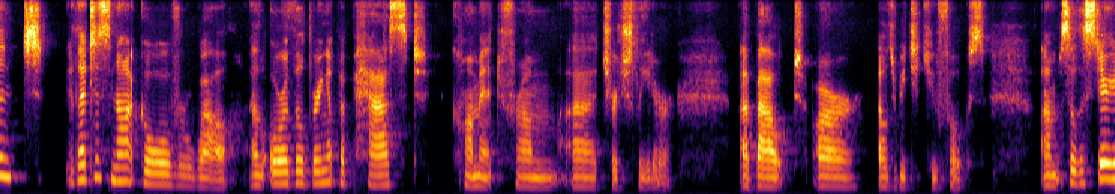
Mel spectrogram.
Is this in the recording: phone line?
no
